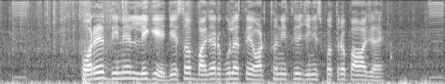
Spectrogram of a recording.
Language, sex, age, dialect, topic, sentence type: Bengali, male, 25-30, Western, banking, statement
